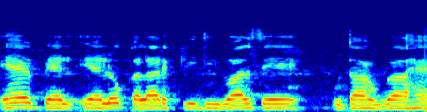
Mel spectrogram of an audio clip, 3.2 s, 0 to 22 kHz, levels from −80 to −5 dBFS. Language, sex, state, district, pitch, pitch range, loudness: Hindi, male, Uttar Pradesh, Jalaun, 150 Hz, 150-155 Hz, -23 LUFS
